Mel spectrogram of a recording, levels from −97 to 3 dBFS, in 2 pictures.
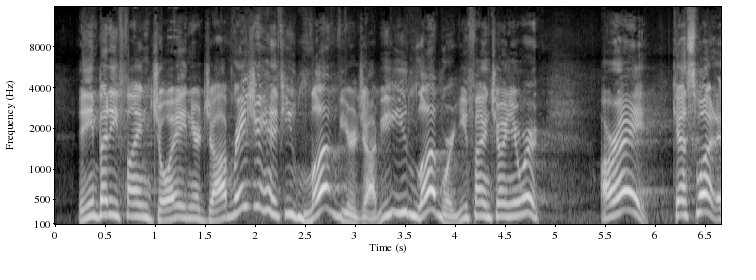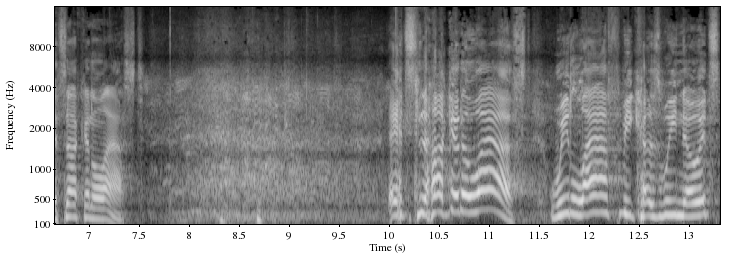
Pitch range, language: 135-220 Hz, English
